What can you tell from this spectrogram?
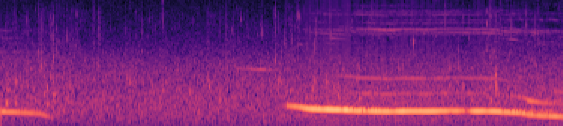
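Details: Wolf howl: a short falling tail, a quiet pause, then a loud sustained howl that holds level for nearly two seconds before dipping down at the close, with faint high ringing above.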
